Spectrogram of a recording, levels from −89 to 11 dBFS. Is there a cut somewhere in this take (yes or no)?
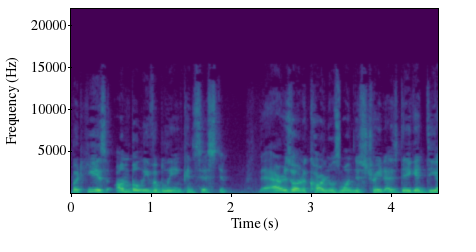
yes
